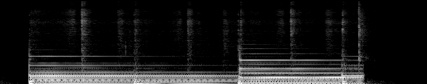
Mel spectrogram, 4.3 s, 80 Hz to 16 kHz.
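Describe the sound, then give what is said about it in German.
A short instrumental passage in a swing rhythm, played as the second variation of a music demonstration: loud, sustained harmonic chords that change a few times over about three seconds, then stop. No one speaks. “Variante 2, jetzt nehmen wir einen Swing-Rhythmus und hör mal hierhin, was da passiert.”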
